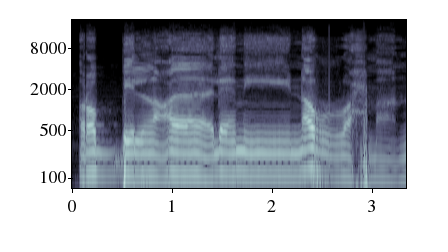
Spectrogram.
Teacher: نون کو را کے ساتھ ملائیں گے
